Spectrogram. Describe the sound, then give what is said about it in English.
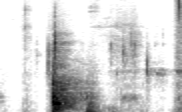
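A wet sip of limoncello from a glass: one short slurping draw, followed by soft mouth clicks and a swallow, with no talking. “So cheers to you. I'll have another sip.”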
